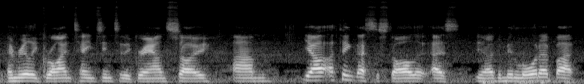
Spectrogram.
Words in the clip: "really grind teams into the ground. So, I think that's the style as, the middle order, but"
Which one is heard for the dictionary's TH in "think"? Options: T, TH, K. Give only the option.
TH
